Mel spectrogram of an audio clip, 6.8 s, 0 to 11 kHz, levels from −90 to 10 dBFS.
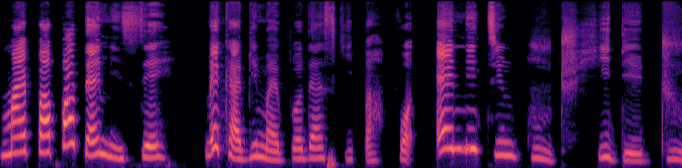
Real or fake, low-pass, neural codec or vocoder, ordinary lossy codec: fake; none; vocoder, 22.05 kHz, 80 mel bands, Vocos; none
